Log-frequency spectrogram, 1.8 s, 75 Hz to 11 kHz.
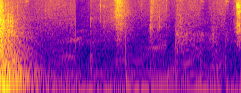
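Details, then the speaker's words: Renault Grand Scenic 3 door after modification where the rubber stop bears on the closed door; one dull thump, then only low cabin hum while the car body is rocked, no squeak. Quiet door, no squeak. "ось видно, я навіть автомобілем гойдаю і вже цього звуку нема. Ось. Нема."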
